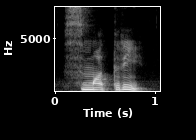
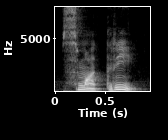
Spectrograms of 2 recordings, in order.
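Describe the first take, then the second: No difference in how they are said.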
